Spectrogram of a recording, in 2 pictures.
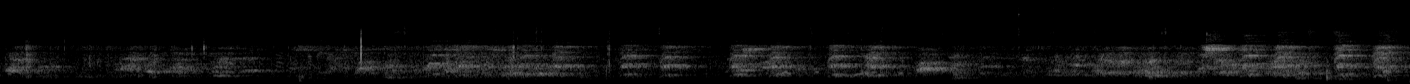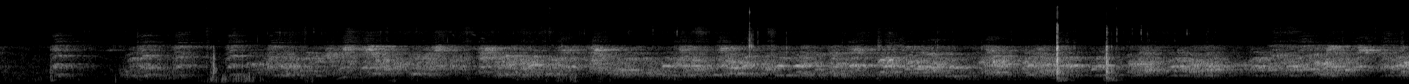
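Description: Dogs barking in the distance, many short barks overlapping. The barking is sparse at first and grows denser and louder in the second half.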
